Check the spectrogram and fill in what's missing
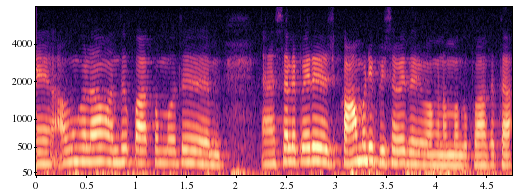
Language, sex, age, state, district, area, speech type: Tamil, female, 30-45, Tamil Nadu, Tiruchirappalli, rural, spontaneous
